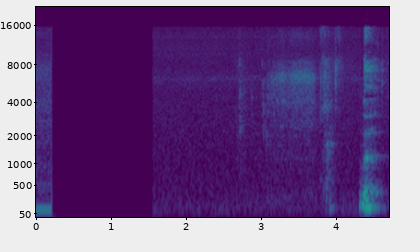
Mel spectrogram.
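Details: Adult man during a live stream, who mentions kiwi: faint room noise, then a single loud, low burp near the end.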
